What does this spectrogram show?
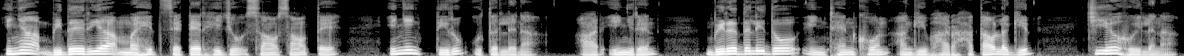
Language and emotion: Santali, sad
